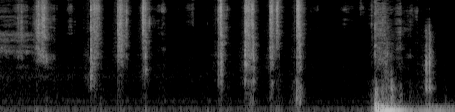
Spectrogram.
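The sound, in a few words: shuffling playing cards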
